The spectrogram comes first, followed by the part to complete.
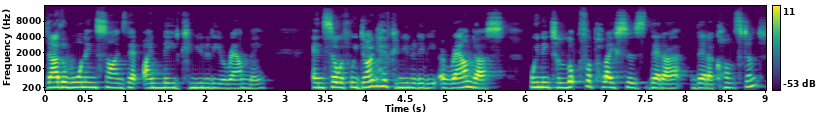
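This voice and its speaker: A woman at a medium pitch and moderate pace, with fairly even intonation, on a very clean recording with a silent background. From New Zealand. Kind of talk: casual interview.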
